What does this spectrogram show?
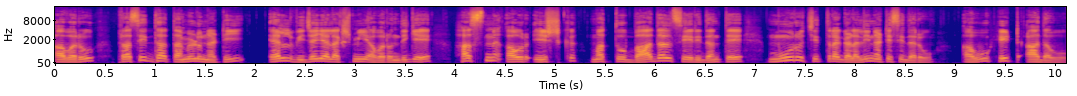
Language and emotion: Kannada, neutral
